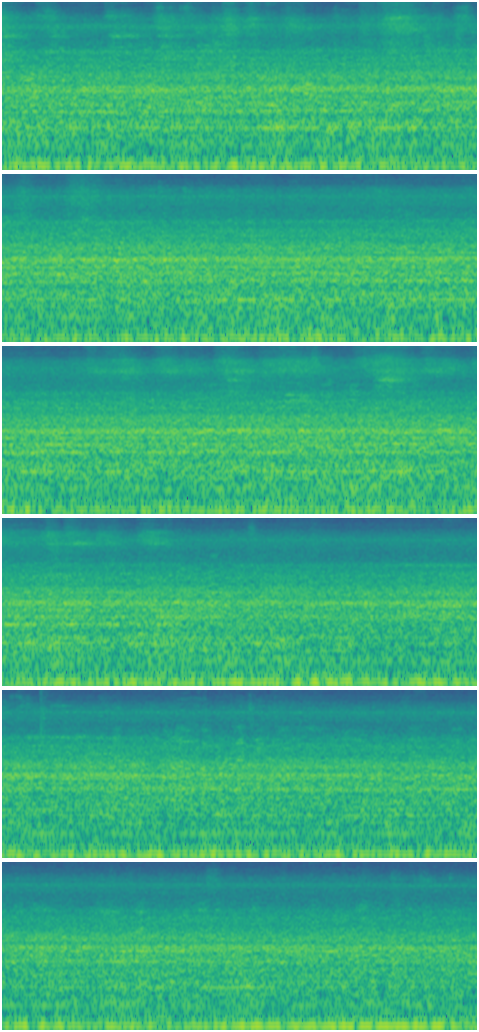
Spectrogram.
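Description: Cabin noise inside an MTR M-Train electric multiple unit running at steady speed: a constant rumble with several steady humming tones.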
